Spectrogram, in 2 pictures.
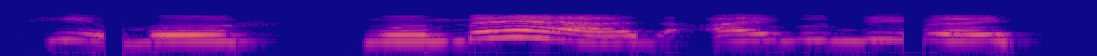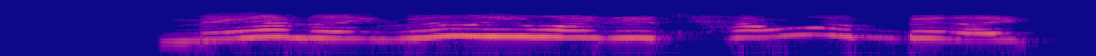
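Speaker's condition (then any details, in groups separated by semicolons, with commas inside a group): Cerebral palsy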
